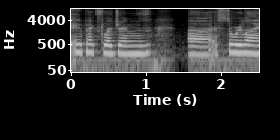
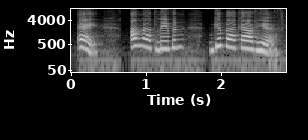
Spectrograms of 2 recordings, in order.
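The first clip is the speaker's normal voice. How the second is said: calling out in a raised, higher character voice; Lifeline impression; 8 semitones higher, 3 dB louder than usual. Lifeline calling after Bangalore at the slammed door, high and insistent. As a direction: demand it through the door, pitched well up. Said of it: "trying to do my best Lifeline impression".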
